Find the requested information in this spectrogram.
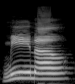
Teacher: Nah, hati-hati nih, kita menemukan alif lam qamariyah atau lam ta'rif, di mana lam ta'rif di sini atau alif lam qamariyah ini dibacanya jelas alif lamnya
